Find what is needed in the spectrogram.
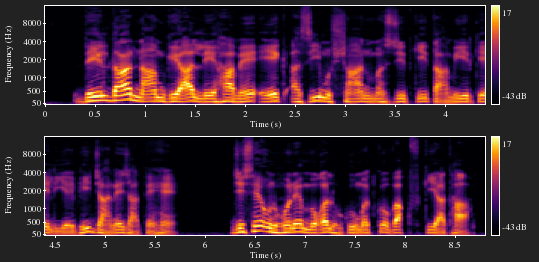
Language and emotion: Urdu, neutral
